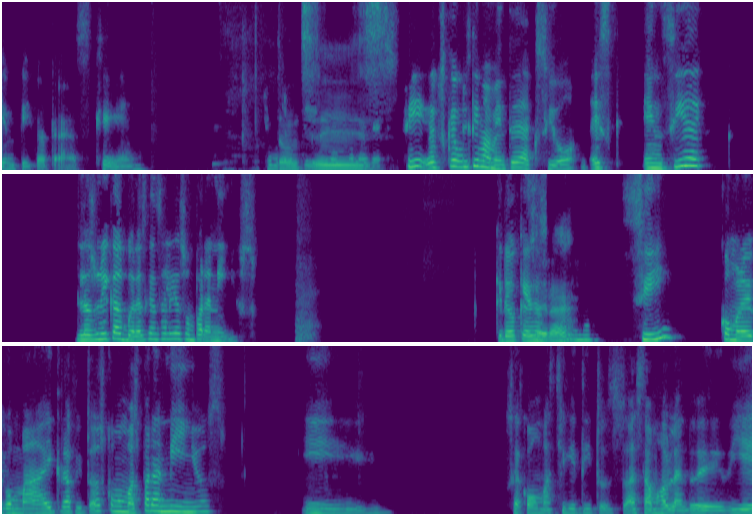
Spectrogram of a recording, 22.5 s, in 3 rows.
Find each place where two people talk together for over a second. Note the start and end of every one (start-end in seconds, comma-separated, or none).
2.7-4.0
